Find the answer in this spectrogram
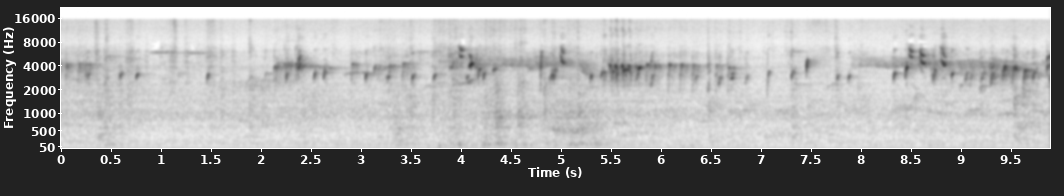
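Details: European goldfinch bitbita song for training silent goldfinches: a soft start, then rising bursts of rapid high twittering and buzzy trills that come in waves, over a faint hiss.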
